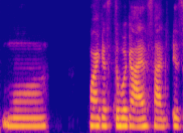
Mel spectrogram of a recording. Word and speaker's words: Wergaia: It's called Wergaia Jarlin, is how you say it.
